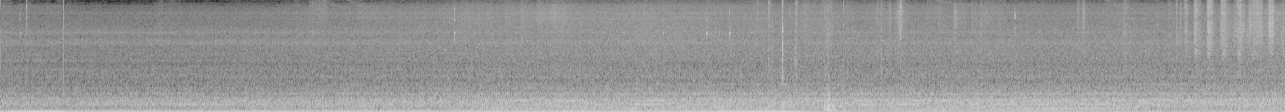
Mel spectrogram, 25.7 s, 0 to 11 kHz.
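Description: An automatic express-tunnel car wash at Fast5Xpress in Murrieta runs its Platinum Wash, giving a loud, steady, broadband rumble of machinery and spraying water that carries on unbroken for the whole stretch, with no talking.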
